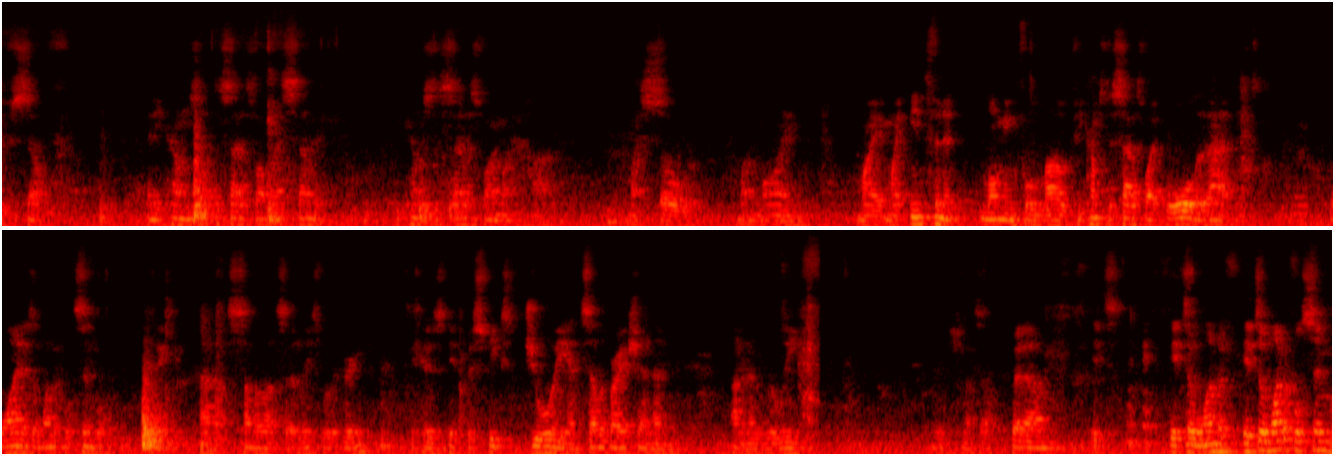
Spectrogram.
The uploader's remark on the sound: delivered in to some of the children at St John the Baptist Primary School, Gladstone, Qld.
